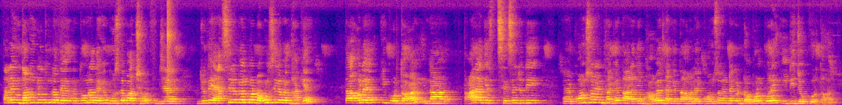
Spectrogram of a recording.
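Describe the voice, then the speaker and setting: A man's voice: very high-pitched, fairly even intonation, fast talker. Guy teaching grammar, spells stuff out, keeps asking okay?, sounds far off in a big echoey room. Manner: repeats and spells words aloud, checks with "okay?". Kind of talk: classroom lesson.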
